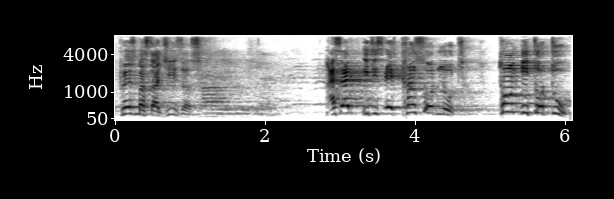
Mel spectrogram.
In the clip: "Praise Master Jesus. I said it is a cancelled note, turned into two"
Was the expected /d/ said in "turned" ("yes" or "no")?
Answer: no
